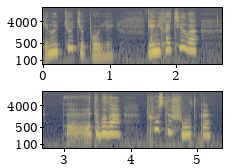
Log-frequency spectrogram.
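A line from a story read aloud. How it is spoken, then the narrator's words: Trembling, deeply remorseful. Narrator (Russian): дрожащим голосом сказала она с глубоким раскаянием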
